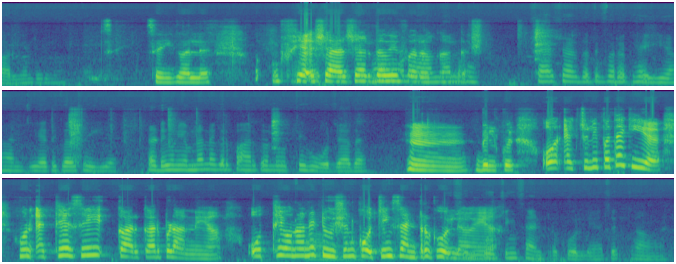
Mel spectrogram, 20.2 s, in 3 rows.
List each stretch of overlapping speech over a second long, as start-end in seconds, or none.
2.9-4.7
